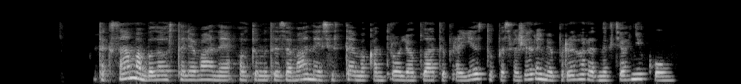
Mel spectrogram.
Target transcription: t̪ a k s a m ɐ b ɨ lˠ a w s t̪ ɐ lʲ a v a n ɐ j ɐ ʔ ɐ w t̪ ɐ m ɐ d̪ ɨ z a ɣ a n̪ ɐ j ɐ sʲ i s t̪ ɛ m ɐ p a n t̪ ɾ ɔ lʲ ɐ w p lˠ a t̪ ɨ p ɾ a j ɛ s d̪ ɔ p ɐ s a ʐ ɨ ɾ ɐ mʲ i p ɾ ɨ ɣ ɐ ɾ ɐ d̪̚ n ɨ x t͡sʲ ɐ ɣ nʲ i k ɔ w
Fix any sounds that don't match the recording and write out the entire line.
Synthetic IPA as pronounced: t̪ a k s a m ɐ b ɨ lˠ a w s t̪ ɐ lʲ a v a n ɐ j ɐ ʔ ɐ w t̪ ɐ m ɐ t̪ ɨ z a v a n̪ ɐ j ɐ sʲ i s t̪ ɛ m ɐ k a n t̪ ɾ ɔ lʲ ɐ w p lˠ a t̪ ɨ p ɾ a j ɛ z d̪ u p ɐ s a ʐ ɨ ɾ ɐ mʲ i p ɾ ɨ ɣ ɐ ɾ ɐ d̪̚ n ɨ x t͡sʲ ɐ ɣ nʲ i k ɔ w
